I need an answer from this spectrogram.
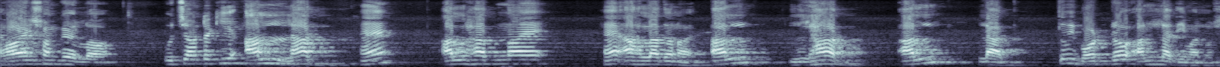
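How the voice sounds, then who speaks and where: A man's voice: a little high, rough recording. A man teaching a pronunciation class, drilling words syllable by syllable and often checking that students follow. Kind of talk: classroom lesson.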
